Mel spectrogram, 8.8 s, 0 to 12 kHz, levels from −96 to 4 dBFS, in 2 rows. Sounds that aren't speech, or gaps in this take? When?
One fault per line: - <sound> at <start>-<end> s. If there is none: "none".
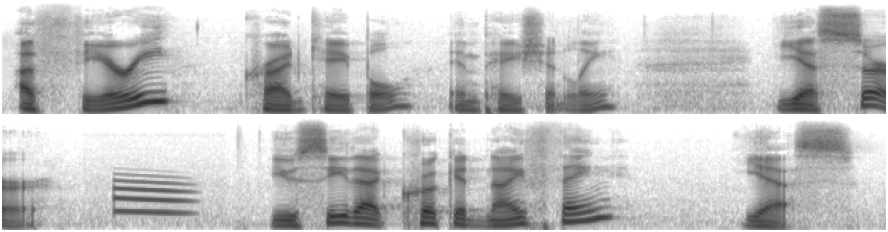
- chirp at 5.0-5.4 s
